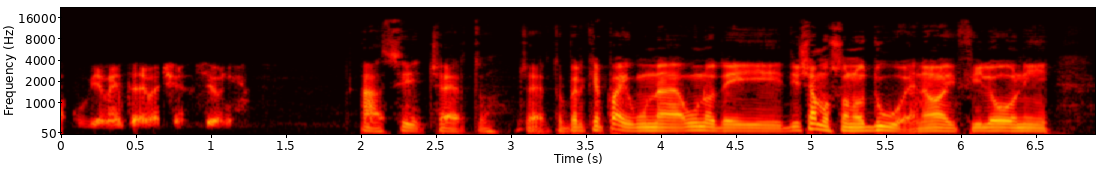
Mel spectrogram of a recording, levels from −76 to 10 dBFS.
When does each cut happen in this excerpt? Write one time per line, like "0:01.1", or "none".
none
